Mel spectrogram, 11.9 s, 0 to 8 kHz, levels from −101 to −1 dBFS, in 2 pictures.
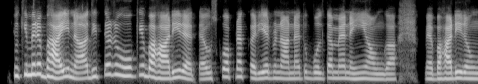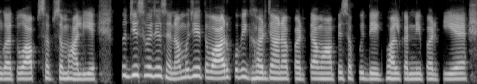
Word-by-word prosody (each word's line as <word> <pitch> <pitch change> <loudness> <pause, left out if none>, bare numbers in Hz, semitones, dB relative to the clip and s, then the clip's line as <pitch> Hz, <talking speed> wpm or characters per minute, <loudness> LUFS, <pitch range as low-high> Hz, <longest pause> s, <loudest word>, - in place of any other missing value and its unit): क्योंकि 305 +1 0
मेरे 355 +2 +6
भाई 260 -3 +7
ना 205 -5 +2
अधिकतर 275 +10 -2
हो 300 -3 +2
के 335 +4 -3
बाहर 220 -8 +5
ही 235 +3 +3
रहता 190 -5 +1
है। 190 - -2
उसको 205 +7 -5
अपना 265 +1 -2
करियर 220 -3 -1
बनाना 205 -2 -1
है, 205 - -4
तो 220 - -10
बोलता 210 +1 -4
है 220 - -2
मैं 215 0 +1
नहीं 200 0 -1
आऊँगा, 185 -1 -3 0.4
मैं 195 -1 -2
बाहर 200 +1 +3
ही 220 - +4
रहूँगा 200 -2 -1
तो 195 +1 -8
आप 200 0 +1
सब 205 +1 -6
सँभालिए। 190 -2 -2 0.3
तो 320 - -3
जिस 315 +2 0
वज़ह 305 -1 -1
से 250 -6 -4
ना 200 0 -3
मुझे 260 +6 -1
इतवार 225 -5 +3
को 255 +1 -8
भी 265 0 -3
घर 210 -1 0
जाना 205 -1 0
पड़ता 200 0 -5
है, 200 - 0
वहाँ 195 0 0
पे 210 - -5
सब 210 0 -6
कोई 205 - -6
देखभाल 195 +1 -2
करनी 190 0 -4
पड़ती 190 0 -5
है। 195 0 +1
210 Hz, 255 wpm, -24 LUFS, 195-255 Hz, 0.4 s, भाई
